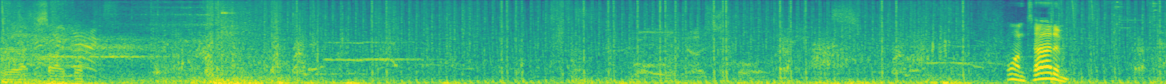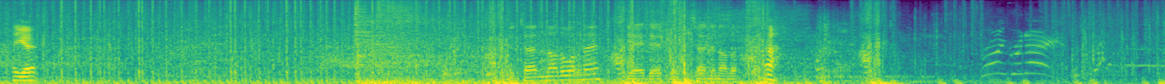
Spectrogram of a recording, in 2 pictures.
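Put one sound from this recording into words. Gunfire rattles rapidly throughout.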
